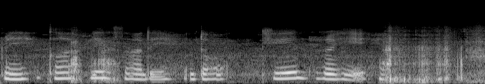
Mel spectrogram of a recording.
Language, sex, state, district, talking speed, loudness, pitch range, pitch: Hindi, female, Madhya Pradesh, Dhar, 85 wpm, -16 LUFS, 240-280 Hz, 255 Hz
